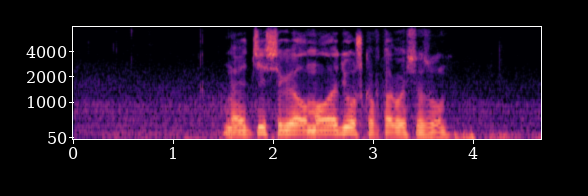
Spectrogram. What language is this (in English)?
Russian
